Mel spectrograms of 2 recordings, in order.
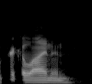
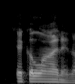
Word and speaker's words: Kekäläinen: Yeah, Jarmo Kekäläinen. – Kekäläinen, okay.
